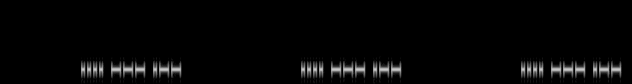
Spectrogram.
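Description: Morse code tone keyed at 40 words per minute: one short word sent three times as rapid on-off beeps at a single steady pitch, each sending about a second long with about a second of silence between them.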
